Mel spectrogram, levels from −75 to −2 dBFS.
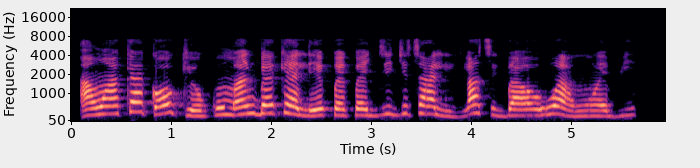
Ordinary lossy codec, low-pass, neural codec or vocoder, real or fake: none; 7.2 kHz; vocoder, 22.05 kHz, 80 mel bands, WaveNeXt; fake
